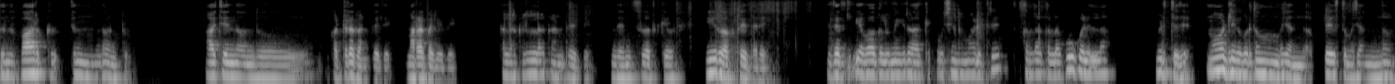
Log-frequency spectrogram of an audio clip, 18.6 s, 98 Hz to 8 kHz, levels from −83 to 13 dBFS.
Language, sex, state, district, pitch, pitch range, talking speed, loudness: Kannada, female, Karnataka, Dakshina Kannada, 155 Hz, 135-165 Hz, 115 wpm, -27 LUFS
